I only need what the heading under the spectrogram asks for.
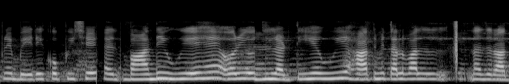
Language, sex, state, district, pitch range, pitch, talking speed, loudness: Hindi, female, Bihar, Jahanabad, 240-260 Hz, 250 Hz, 200 wpm, -19 LUFS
